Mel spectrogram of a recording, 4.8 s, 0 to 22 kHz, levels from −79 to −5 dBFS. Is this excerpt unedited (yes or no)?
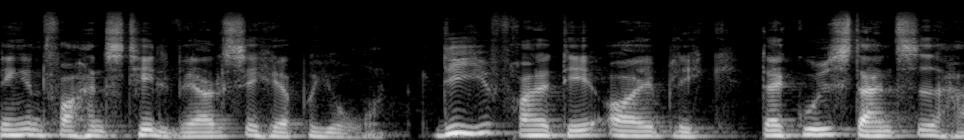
no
